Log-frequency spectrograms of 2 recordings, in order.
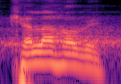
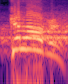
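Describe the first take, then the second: First: The phrase is said at a slower pace. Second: The phrase is said at a quick pace. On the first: One politician's way of saying it. "এটা তো এইভাবে বলতো।" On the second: Another politician's way of saying it. "এরকম করে দ্রুত বলতো আর কি।"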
